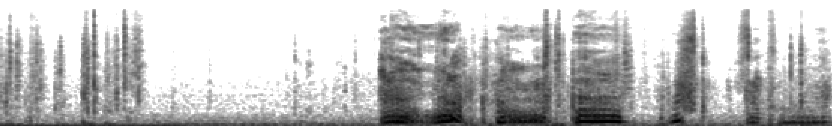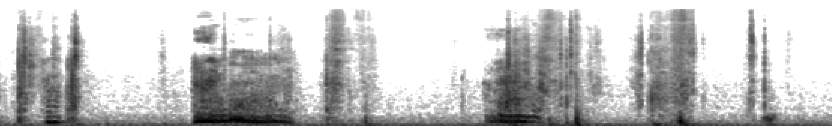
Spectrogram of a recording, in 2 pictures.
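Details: Miniature dachshund indoors, battling a gachapon capsule toy that slipped into a gap. Low, rough growls come in several drawn-out bursts of a second or so, separated by quiet stretches of light tapping and scuffling.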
